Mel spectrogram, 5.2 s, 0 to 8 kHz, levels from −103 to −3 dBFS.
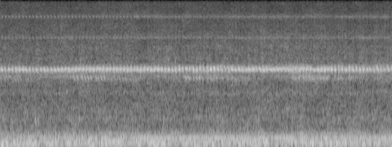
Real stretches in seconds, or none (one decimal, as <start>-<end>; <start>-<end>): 0.0-1.8

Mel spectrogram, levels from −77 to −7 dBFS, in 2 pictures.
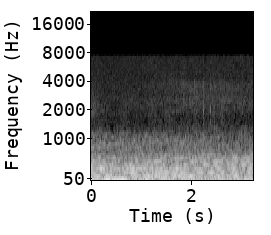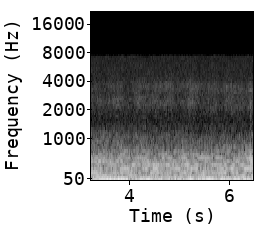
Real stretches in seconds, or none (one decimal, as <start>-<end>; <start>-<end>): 0.0-0.4; 1.1-1.5; 2.0-6.5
